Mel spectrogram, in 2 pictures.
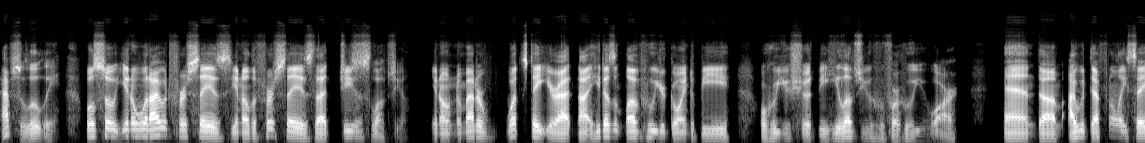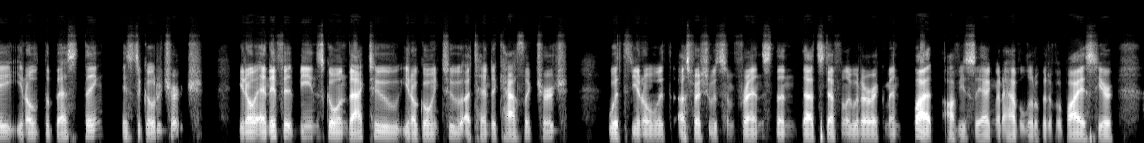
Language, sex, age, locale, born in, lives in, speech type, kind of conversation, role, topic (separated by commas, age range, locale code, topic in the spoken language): English, male, 30-34, en-US, United States, United States, conversation, podcast, guest, How have your beliefs shaped your values and experiences over time?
